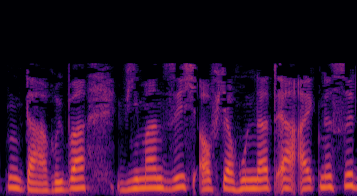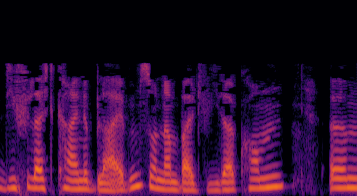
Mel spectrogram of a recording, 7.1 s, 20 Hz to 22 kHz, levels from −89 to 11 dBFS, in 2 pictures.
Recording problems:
garbled, watery; slightly; nothing above 5.5 kHz
abrupt cut into speech; at the end

